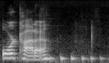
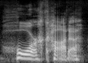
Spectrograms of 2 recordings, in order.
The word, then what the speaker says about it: horchata: Not even orcata. Horchata.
